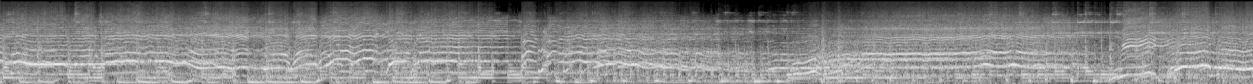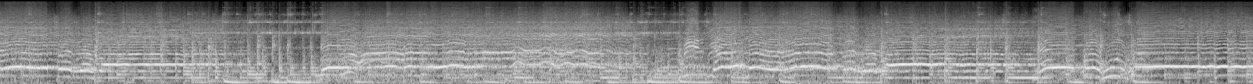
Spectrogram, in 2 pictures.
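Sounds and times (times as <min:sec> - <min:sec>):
devotional singing: 0:00.0 - 0:25.0
low drumbeats: 0:00.0 - 0:25.0
steady held drone: 0:13.7 - 0:24.0.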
